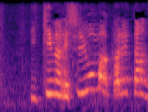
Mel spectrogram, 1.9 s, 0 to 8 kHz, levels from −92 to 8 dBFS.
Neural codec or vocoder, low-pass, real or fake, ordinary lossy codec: vocoder, 44.1 kHz, 128 mel bands every 512 samples, BigVGAN v2; 7.2 kHz; fake; none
